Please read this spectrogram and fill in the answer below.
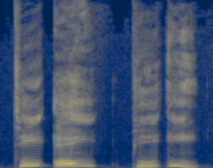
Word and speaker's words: tape: do you spell tab t-a-p-e and here how do you say it keep that's right next number seven tape t-a-p-e notice here since there is an e we say a so we we spell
